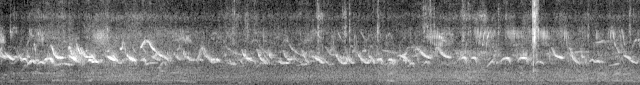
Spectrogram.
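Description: Towa-towa seed finch singing in a whistling contest: a fast, unbroken stream of short, looping chirped notes with hardly a pause.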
